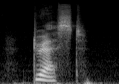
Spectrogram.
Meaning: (verb) simple past and past participle of dress; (adjective) Having been subjected to a preparatory process or treatment; treated, prepared
- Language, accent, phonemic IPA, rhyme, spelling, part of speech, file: English, US, /ˈdɹɛst/, -ɛst, dressed, verb / adjective, En-us-dressed.ogg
